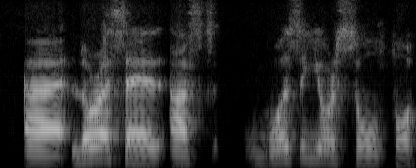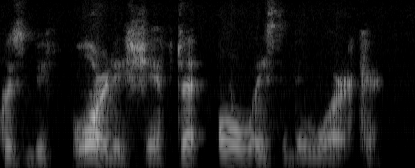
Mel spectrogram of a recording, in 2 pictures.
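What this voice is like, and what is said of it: Strong Italian accent. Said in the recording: “I have a very strong Italian accent, as you can hear”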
